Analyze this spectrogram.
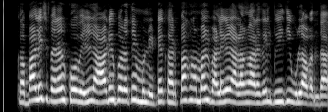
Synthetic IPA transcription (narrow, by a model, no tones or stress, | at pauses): kɐbaːlɪsʋɛɾɐɾkoːʋɪlɪlaːɽɪpːɯɾɐt̪ːɐɪmʊnːɪʈːɯkɐɾpaːɣaːmɐlʋɐɭɐjɐɭɐlɐŋɡaːɾɐt̪ːɪlʋiːðiʊɭaːʋɐnd̪aːɾ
